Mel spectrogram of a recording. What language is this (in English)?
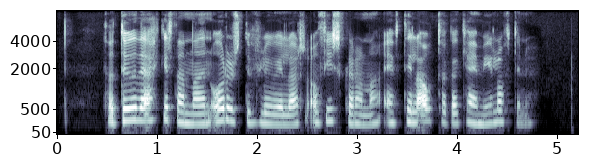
Icelandic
